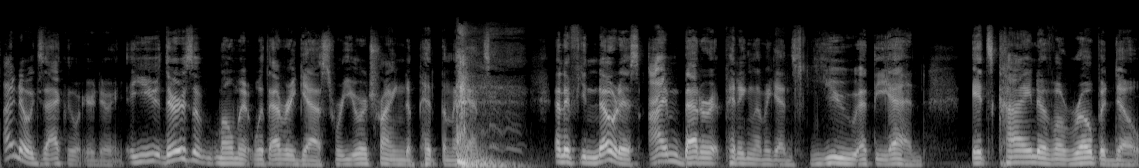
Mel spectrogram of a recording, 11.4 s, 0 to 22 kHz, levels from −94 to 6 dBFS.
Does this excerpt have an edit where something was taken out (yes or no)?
no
